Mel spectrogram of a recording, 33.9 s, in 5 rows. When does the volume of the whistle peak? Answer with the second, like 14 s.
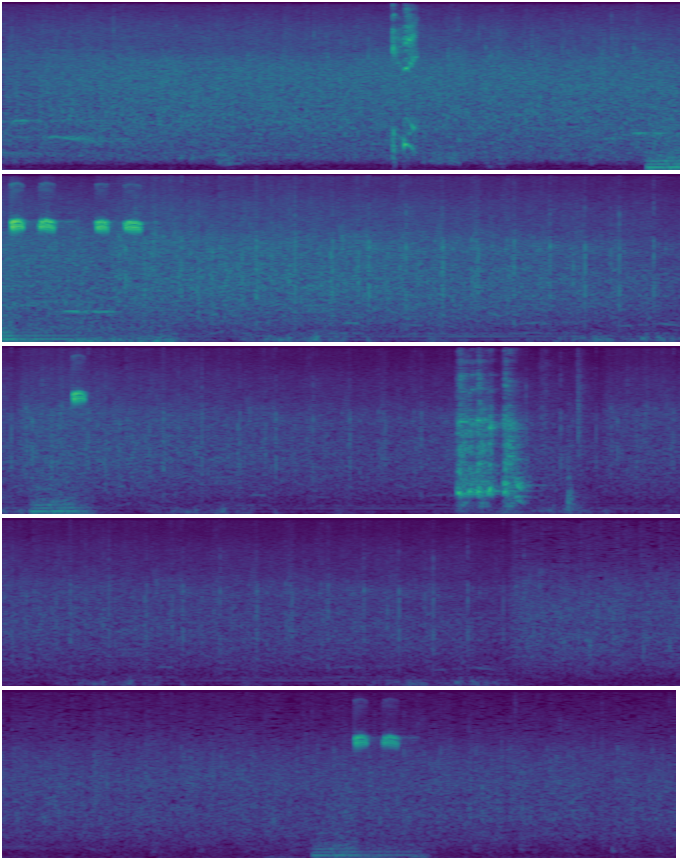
7 s.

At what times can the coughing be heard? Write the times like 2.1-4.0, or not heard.
3.9-4.6, 18.1-19.4.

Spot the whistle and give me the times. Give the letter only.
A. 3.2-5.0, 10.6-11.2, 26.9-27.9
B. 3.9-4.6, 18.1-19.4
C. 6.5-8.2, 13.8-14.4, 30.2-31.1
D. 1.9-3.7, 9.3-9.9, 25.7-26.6
C.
